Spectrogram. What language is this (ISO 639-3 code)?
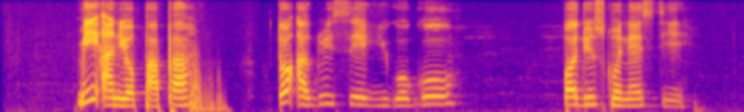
pcm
